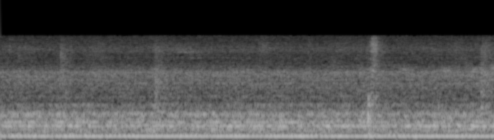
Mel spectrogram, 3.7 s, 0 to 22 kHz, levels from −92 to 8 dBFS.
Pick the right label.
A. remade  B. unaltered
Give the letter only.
B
